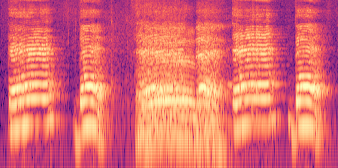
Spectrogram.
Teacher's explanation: التاء من حروف الترقيق، يبقى الألف مرققة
